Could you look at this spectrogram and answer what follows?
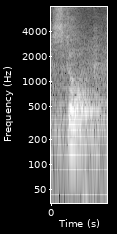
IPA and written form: stɔːk (stalk)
